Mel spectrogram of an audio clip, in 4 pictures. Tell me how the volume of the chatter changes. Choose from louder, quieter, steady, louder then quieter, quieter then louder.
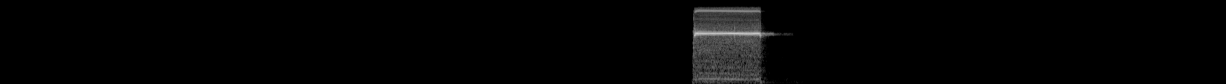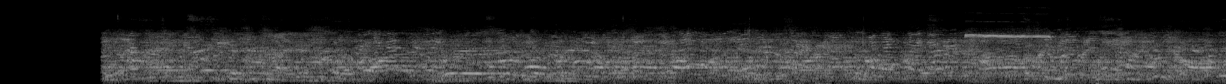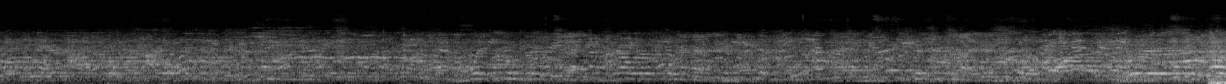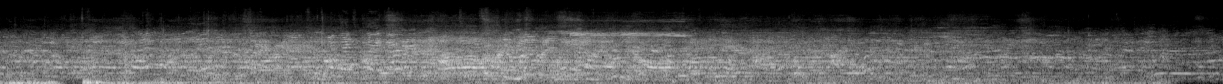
louder.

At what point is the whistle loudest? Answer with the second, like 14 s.
7 s.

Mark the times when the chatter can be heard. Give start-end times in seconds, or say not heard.
13.2-48.9.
